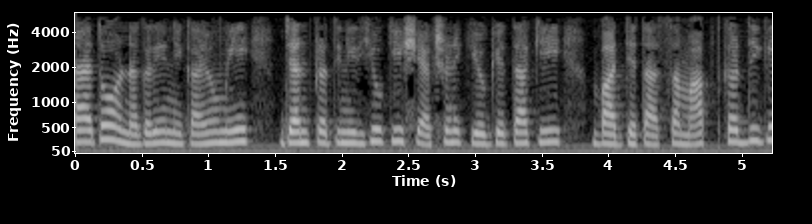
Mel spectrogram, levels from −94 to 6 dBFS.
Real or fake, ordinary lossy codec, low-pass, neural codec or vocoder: real; none; 5.4 kHz; none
